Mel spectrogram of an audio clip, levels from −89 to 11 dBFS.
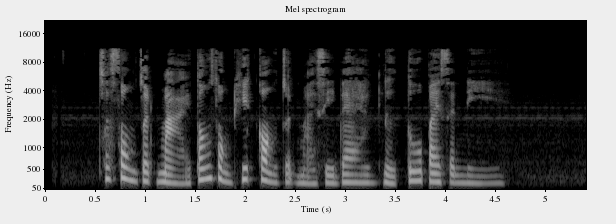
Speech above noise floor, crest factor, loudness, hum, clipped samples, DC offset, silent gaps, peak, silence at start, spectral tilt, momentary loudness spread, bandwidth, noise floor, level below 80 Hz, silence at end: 38 dB; 24 dB; -28 LUFS; none; under 0.1%; under 0.1%; none; -6 dBFS; 0.55 s; -4 dB/octave; 11 LU; 11.5 kHz; -66 dBFS; -76 dBFS; 0.85 s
